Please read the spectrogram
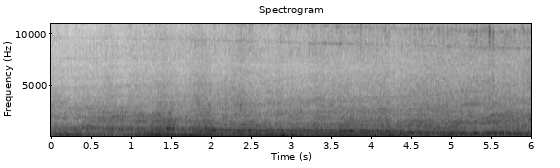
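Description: Small-block Chevy 350 V8 running steadily at idle through dual straight-pipe exhaust, an even low drone.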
